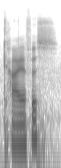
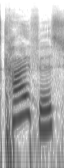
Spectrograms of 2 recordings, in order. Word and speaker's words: Caiaphas: How how did you pronounce the name? Oh. Uh, I think it's Caiaphas.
